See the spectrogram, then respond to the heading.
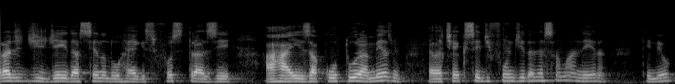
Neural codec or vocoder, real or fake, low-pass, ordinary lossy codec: none; real; 7.2 kHz; none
